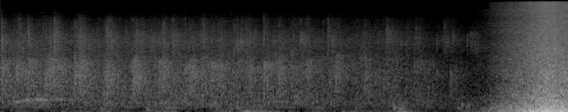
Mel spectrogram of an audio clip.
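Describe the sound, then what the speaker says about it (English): An audience at an arts and culture festival claps for a performer, with a steady patter of applause that swells loudly near the end. "please welcome to the stage, Isimeme. Yes, give a round of applause."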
